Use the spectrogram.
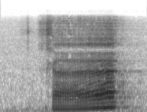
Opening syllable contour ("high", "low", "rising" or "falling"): rising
